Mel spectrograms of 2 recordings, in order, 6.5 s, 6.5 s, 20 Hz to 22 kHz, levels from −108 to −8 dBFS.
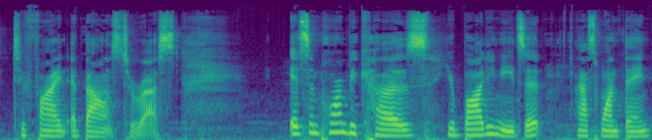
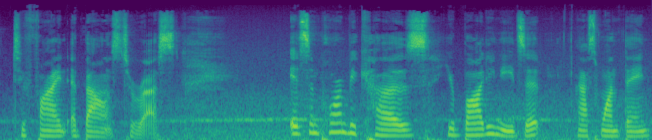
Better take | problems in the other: first | wind noise on the microphone; occasional gusts; 20 dB below the speech

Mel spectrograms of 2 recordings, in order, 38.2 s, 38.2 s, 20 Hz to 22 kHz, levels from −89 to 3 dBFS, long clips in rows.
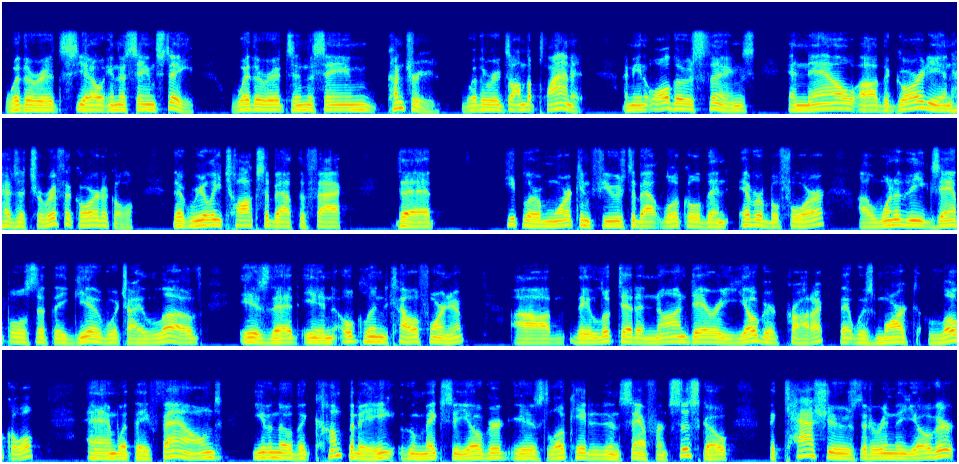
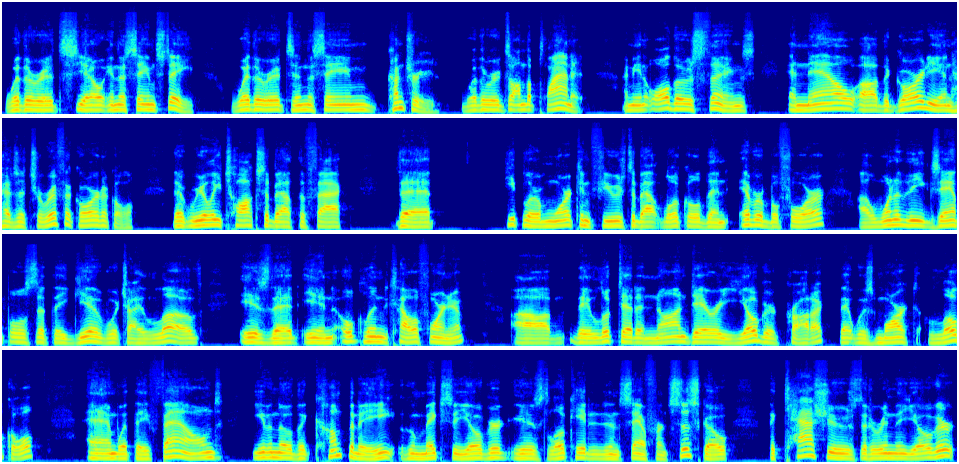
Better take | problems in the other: second | garbled, watery; badly; nothing above 8 kHz; slightly in the second

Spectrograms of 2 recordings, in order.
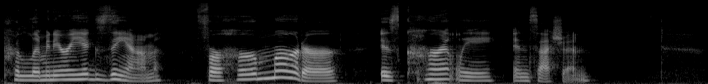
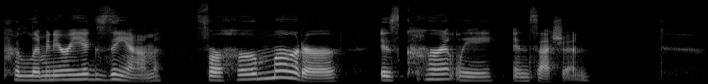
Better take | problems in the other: first | thin; somewhat; fading below 450 Hz

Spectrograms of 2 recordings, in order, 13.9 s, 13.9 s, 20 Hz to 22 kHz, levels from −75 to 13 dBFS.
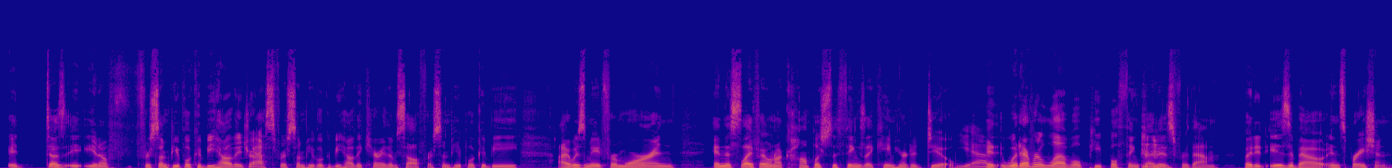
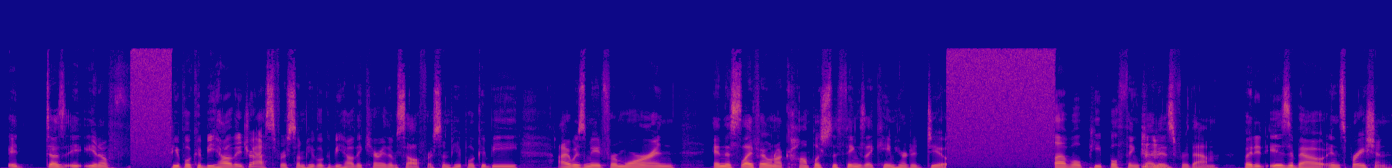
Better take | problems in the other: first | audio cutting out; filled with static; at 1.5 s and at 9.5 s for 1 s

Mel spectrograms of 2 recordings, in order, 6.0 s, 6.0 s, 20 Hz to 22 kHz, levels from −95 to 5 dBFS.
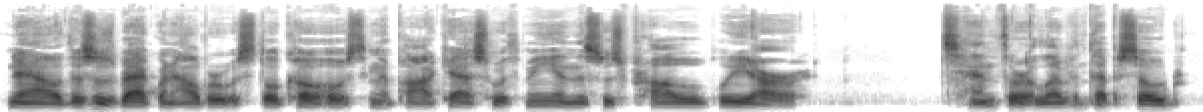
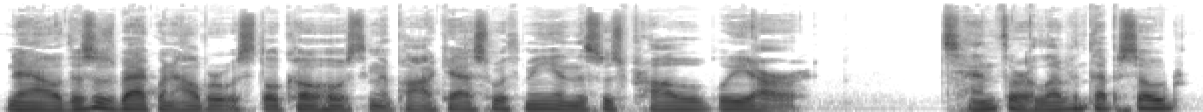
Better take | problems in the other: second | thin; somewhat; fading below 250 Hz

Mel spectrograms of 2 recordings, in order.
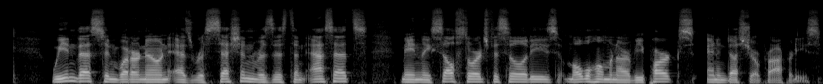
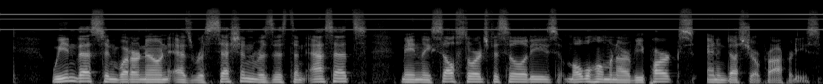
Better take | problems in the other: first | high-pitched whine; loud; throughout; 11 kHz, 7 dB below the speech

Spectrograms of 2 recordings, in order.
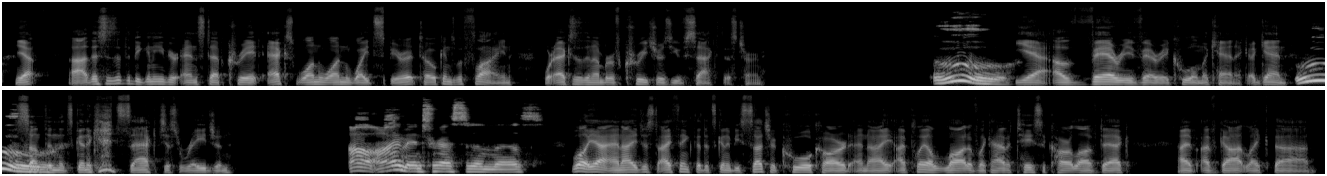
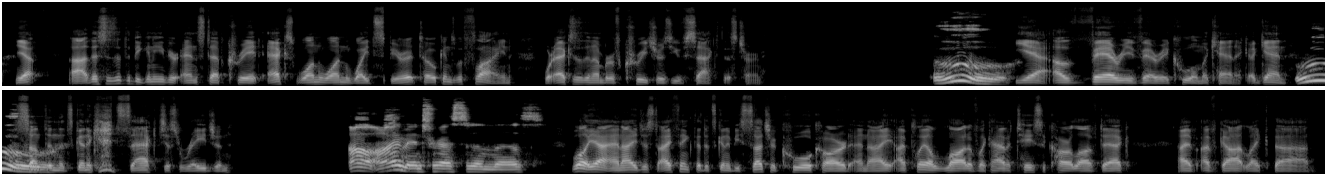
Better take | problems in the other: first | thin; very slightly; fading below 300 Hz

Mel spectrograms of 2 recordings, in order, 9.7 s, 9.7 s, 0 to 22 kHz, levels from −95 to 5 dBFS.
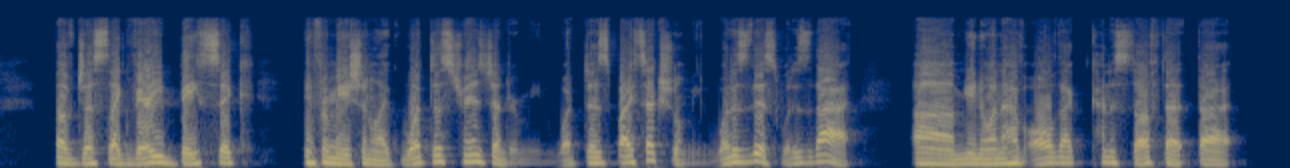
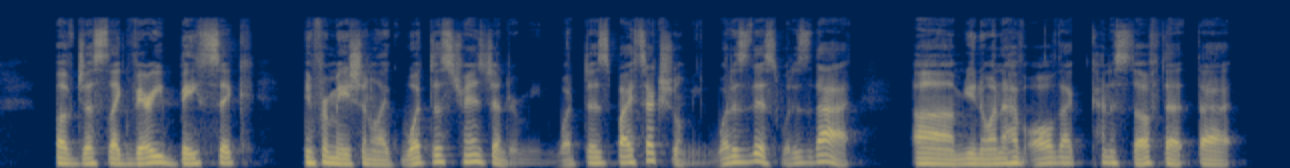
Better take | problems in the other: second | distortion; slight; 6% of the sound clipped

